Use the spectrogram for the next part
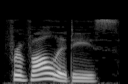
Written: frivolities

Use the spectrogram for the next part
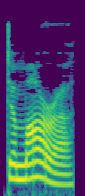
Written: damara

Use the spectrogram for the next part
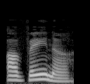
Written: avena

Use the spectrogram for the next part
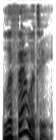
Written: lethality

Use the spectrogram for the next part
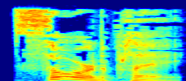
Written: swordplay

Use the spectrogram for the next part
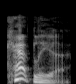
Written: cattleya

